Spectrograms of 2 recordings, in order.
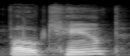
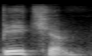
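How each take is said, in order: First: The name sounds like 'bow-camp'. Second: The name sounds like 'beecham'. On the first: "the last name of Beaucamp" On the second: "people actually pronounce it Beecham"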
